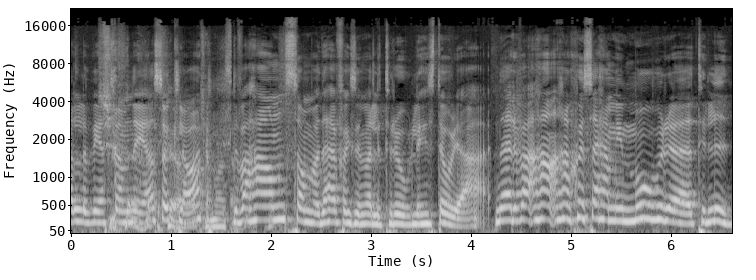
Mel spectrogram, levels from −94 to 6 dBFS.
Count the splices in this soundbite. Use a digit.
2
